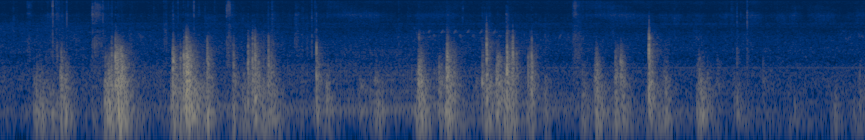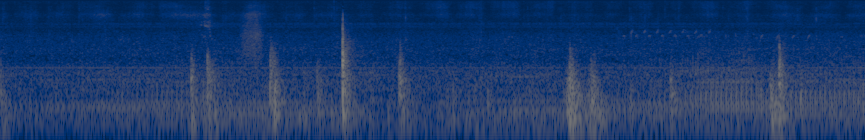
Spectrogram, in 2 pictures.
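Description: A paint roller rolls and scrapes across a roof surface.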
